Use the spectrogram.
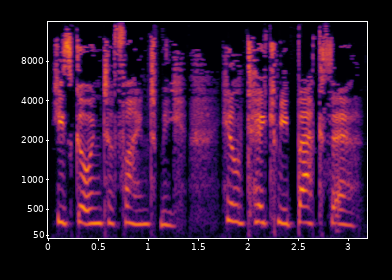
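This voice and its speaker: A woman's voice: high-pitched, flat delivery, a little slow, no echo, studio quality, voice pushed up. A woman voicing a frightened young woman just woken from a nightmare, breathless and pleading through tears. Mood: tearful.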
